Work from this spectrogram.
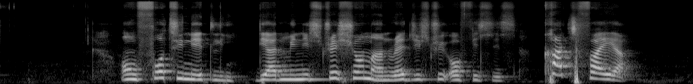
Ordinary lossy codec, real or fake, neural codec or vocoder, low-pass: none; fake; autoencoder, 48 kHz, 128 numbers a frame, DAC-VAE, trained on Japanese speech; none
